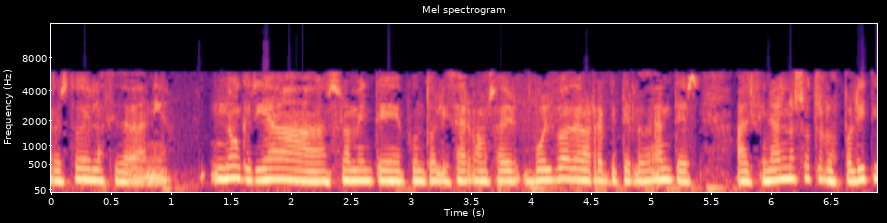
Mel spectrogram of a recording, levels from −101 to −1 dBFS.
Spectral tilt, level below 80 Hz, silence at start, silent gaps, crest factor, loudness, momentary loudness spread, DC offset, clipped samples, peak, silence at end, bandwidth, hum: -6.5 dB/octave; -34 dBFS; 0 s; none; 10 dB; -11 LUFS; 5 LU; under 0.1%; under 0.1%; 0 dBFS; 0 s; 6.2 kHz; none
